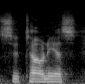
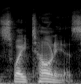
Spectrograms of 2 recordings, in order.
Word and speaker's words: Suetonius: friend um you know he pronounces it swaytonius he said that's the way it is in latin so uh i'm gonna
